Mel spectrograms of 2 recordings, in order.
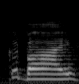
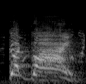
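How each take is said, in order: First: It is said calmly and nicely, falling. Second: It is said forcefully, with strong feeling.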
